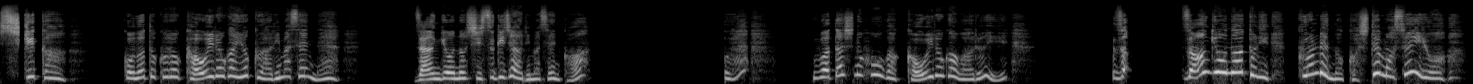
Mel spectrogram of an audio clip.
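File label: DIALOGUE, Japanese; CM901; 少女前线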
